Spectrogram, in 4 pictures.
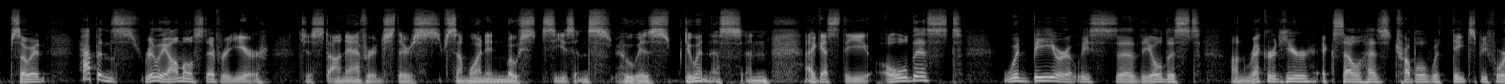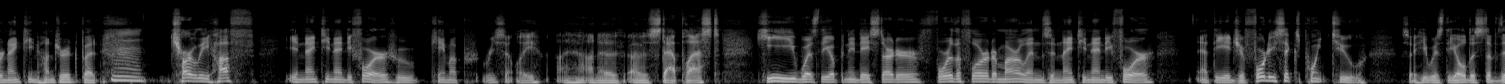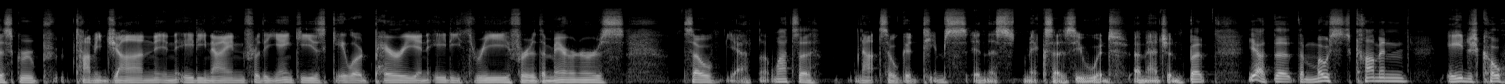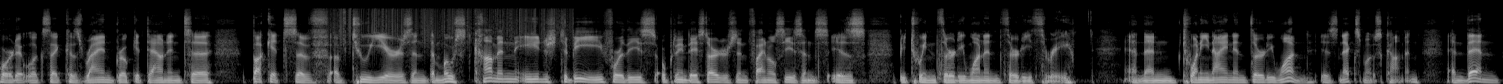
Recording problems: crackling; noticeable; from 48 to 51 s; 15 dB below the speech

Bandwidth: 14.5 kHz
